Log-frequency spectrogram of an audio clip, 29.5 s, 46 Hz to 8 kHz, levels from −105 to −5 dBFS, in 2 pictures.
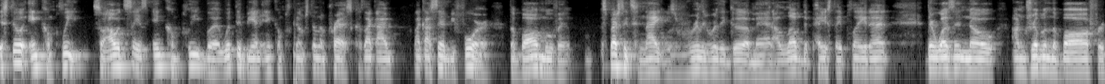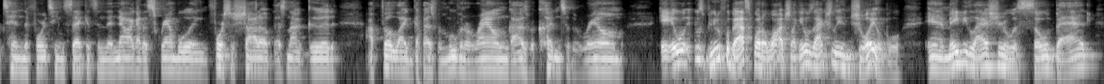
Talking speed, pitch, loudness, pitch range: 205 wpm, 115 Hz, -24 LUFS, 110-130 Hz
